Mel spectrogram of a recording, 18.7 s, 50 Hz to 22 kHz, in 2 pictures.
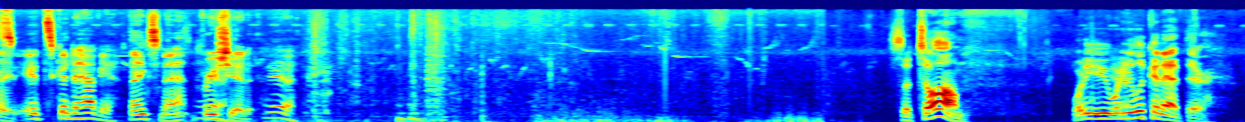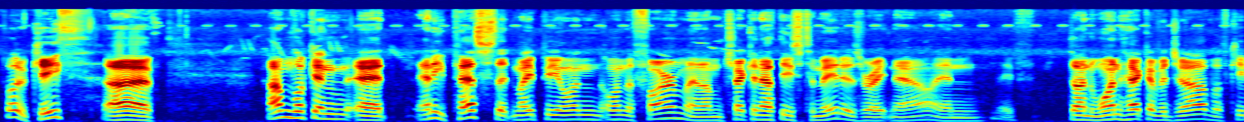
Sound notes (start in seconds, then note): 4.1 birds chirping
